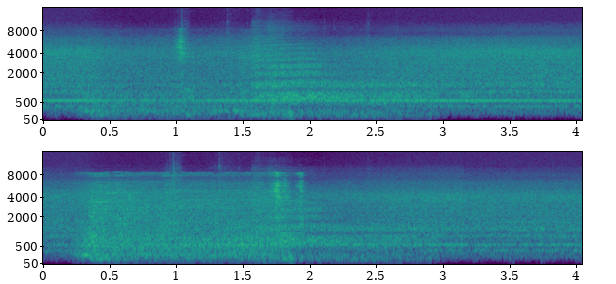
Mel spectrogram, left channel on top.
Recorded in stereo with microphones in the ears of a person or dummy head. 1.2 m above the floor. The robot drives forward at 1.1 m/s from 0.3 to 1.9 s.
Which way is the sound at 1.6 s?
20° left (ahead or behind).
